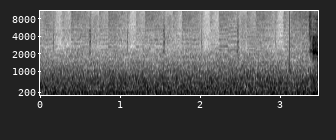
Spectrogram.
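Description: Steady low road roar and wind noise inside a Kia EV6 GT cruising at highway speed, constant and unbroken, with no talking.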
